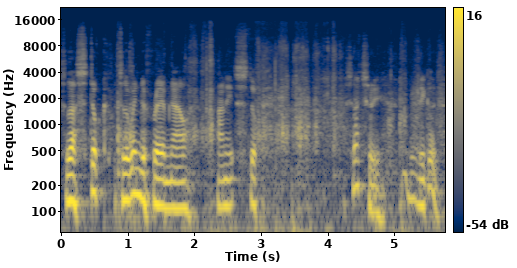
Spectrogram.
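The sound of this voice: The tone is dark and mellow. Intonation stays lively throughout. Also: man, medium pitch for a man, moderate pace.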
